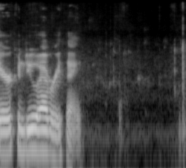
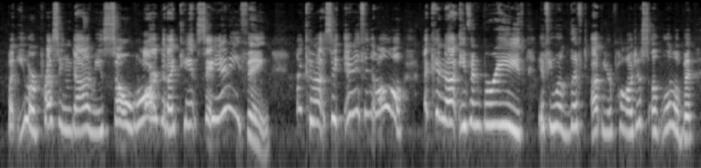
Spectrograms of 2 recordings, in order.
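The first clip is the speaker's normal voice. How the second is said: much higher, pinned squirrel voice; squeezed squirrel; 10 semitones higher than usual. Acted. Trapped squirrel pleads with Bear, high and strained. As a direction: squeak it out as if squashed. Squirrel pretends he can't breathe.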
